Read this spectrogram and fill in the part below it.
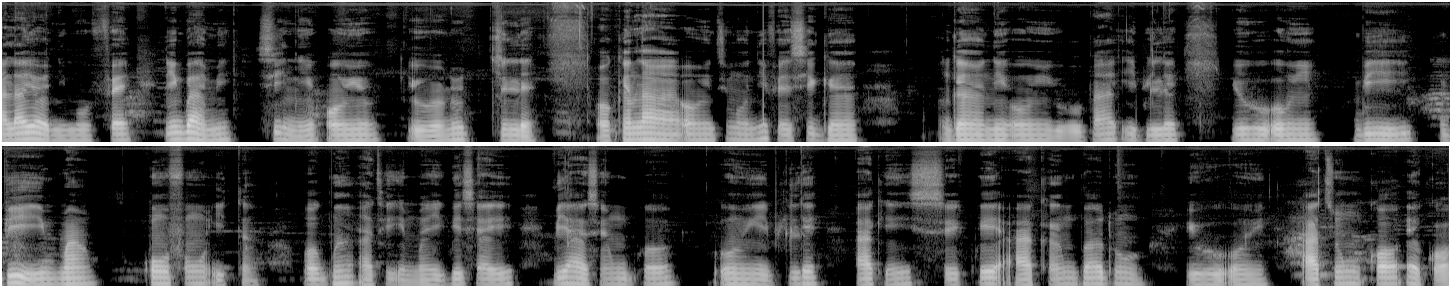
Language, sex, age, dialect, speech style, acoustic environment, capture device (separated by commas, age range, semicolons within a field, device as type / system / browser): Yoruba, male, 18-24, Nigeria - Lagos Yoruba, relaxed, nature; people talking, mobile / Linux / Chrome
